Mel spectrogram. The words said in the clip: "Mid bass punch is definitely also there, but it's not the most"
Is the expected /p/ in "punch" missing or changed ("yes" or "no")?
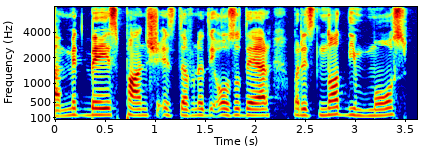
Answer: no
